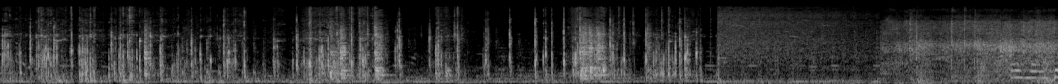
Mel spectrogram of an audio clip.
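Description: Bricks knocking and clattering in a quick, uneven run of hard clinks, with background music beneath. About seven seconds in it cuts off to a steady hiss.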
